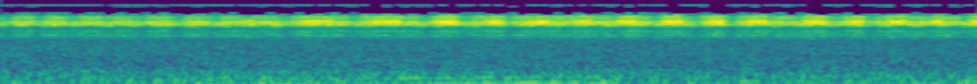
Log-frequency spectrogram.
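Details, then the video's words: Cicadas buzz steadily in an Italian park, their high droning whirr pulsing quickly and evenly, while wind and nearby car sounds fill the low end. "Cicadas wind real atmosphere in an Italian park"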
